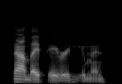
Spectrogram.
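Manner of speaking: plain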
